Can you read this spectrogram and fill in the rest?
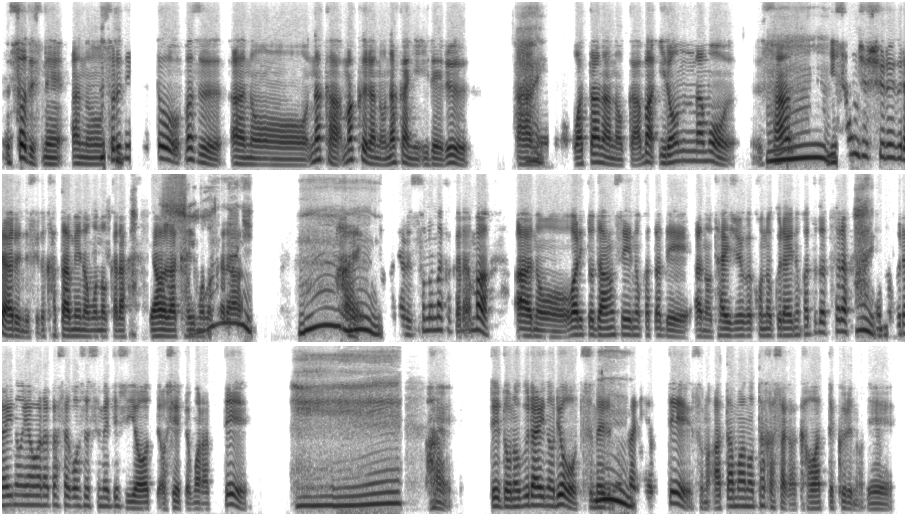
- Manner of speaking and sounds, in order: tapping
- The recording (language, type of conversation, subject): Japanese, podcast, 睡眠の質を上げるために、普段どんな工夫をしていますか？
